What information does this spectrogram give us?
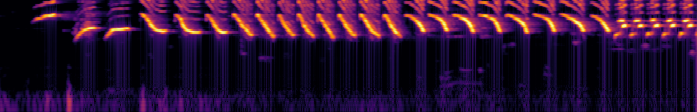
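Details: Canary singing long, elaborate 'cengkok mewah' song for young canaries to learn from: two rising whistles open, followed by a long, even series of steeply falling sweeps, ending in a quick chattering trill.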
